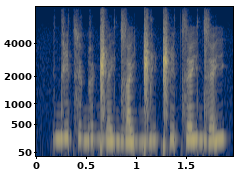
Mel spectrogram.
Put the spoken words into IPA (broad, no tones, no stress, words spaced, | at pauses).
dit͡sʏ ɡʏɡ͡ǁɛjd͡zaj ɡ͡ǁiǁi t͡sɛjd͡zɛj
